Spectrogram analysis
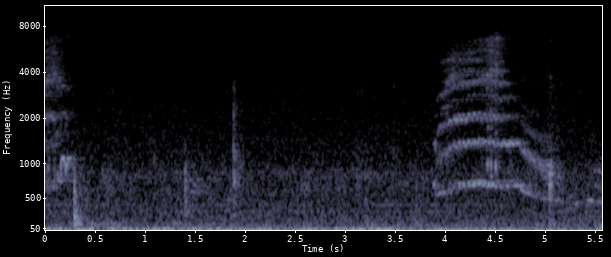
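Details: Maine Coon cats at home, a kitten pestering and attacking an adult female to play while she patiently gives in; one long harmonic meow rising then falling near the end, after a brief earlier cry, over steady low background hum.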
